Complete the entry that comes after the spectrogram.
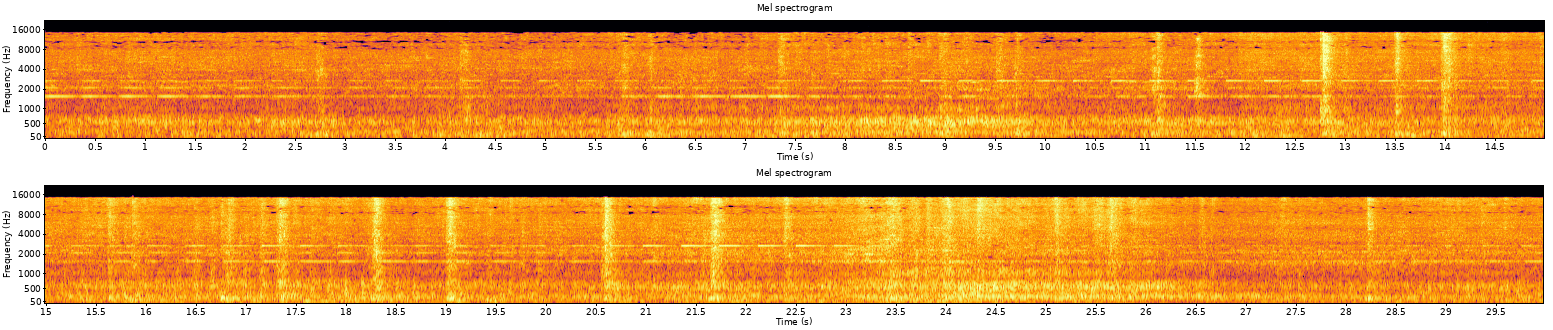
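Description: Freight train of empty intermodal well cars rolling steadily past: a continuous rumble of steel wheels on rail, broken by irregular sharp clicks as the wheels pass over rail joints.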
